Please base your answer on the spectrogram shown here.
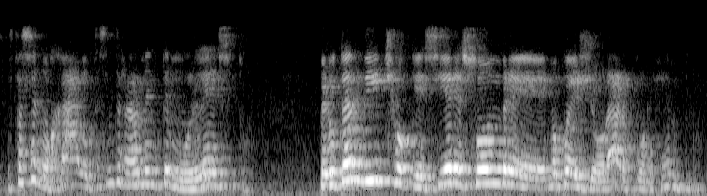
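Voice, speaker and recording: A woman's voice: mid-range voice, dark tone. A woman giving a spoken teaching talk about emotions, explaining step by step, asking rhetorical questions and repeating phrases for emphasis. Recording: roomy, slightly dull recording.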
